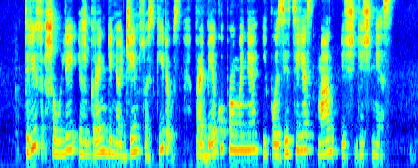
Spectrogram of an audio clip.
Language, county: Lithuanian, Alytus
